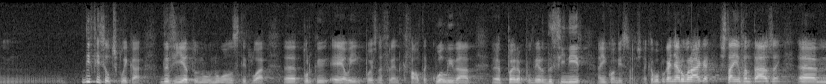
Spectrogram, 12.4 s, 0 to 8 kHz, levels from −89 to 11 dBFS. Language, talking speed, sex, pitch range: Portuguese, 145 wpm, male, 110-145 Hz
